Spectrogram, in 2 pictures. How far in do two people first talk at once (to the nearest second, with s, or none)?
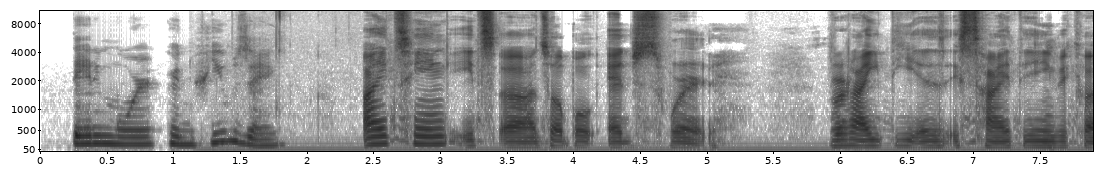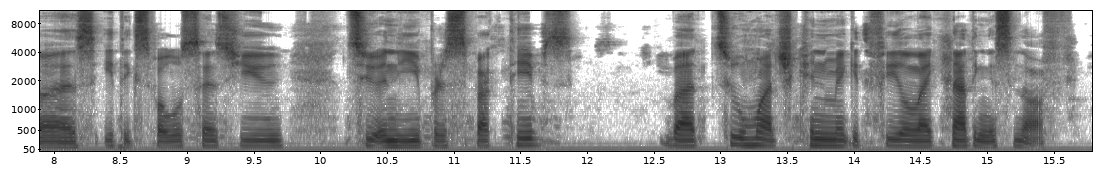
none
